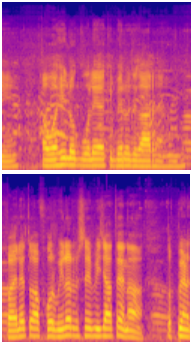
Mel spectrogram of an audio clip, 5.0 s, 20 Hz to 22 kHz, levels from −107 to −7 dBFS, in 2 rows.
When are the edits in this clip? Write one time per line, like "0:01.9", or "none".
0:02.5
